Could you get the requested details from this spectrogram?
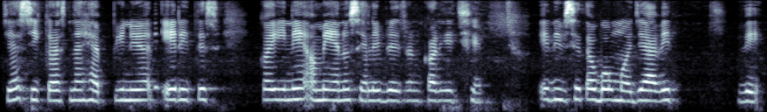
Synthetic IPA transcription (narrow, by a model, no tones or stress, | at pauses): d͡ʒasikasnaɦɛpːinijəɾeɾit̪e | kəineʔə̰meːnũselibɾeʈənkəɾjet͡ʃʰie | ed̪iʋset̪obəɦuməd͡ʒaaʋe | ʋe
